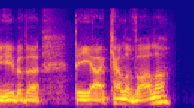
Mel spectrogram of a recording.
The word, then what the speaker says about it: Kalevala: in particular I'm probably going to butcher the pronunciation here but the the Calavala that's right I think this is the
